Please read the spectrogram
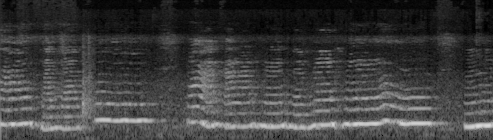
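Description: A girl humming a song tune with her mouth closed, in short melodic phrases with brief pauses between them.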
